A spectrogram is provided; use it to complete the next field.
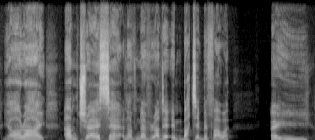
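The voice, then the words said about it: Put-on broad Yorkshire accent. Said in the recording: “what he thinks is a broad Yorkshire accent ... I'll do the voice”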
